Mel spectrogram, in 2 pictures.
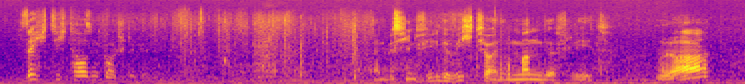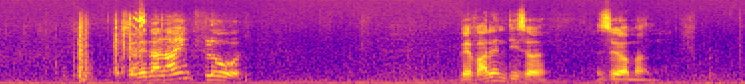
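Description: Men talk quietly and tensely, close by.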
